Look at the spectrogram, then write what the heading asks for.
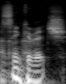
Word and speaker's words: Sienkiewicz: Yeah, so I've always heard it pronounced as Sienkiewicz, but that's it, Sienkiewicz.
